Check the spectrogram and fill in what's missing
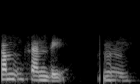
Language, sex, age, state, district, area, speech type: Tamil, female, 18-30, Tamil Nadu, Kallakurichi, rural, conversation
